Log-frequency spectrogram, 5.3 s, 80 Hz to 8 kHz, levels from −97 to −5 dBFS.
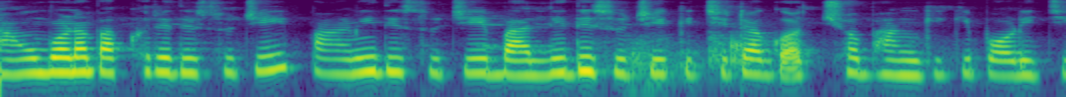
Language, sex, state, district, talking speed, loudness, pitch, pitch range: Odia, female, Odisha, Khordha, 135 wpm, -20 LUFS, 250 Hz, 240-260 Hz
